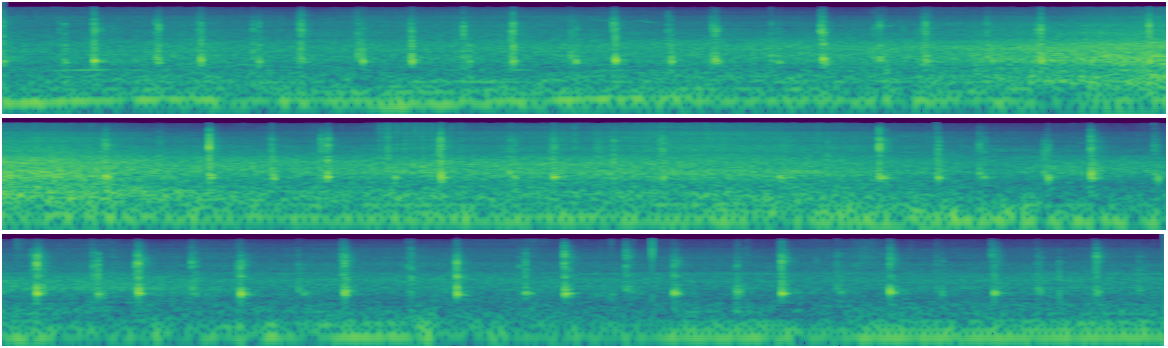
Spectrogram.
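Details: A bomb-proof Friesian mare out hacking: crisp, clicking hoof clops on a hard road, a steady walking rhythm of roughly two beats a second, with a low rumble of passing traffic swelling midway.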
